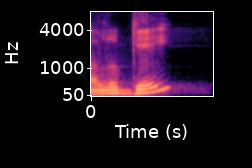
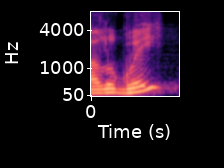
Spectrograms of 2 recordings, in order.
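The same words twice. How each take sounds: First: The u before the final vowel is silent. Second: The u before the final vowel is pronounced. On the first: The speaker calls it right. "você fala aluguei, tá vendo? ... O nem é pronunciado" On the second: The speaker calls it wrong. "Você não fala aluguei"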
